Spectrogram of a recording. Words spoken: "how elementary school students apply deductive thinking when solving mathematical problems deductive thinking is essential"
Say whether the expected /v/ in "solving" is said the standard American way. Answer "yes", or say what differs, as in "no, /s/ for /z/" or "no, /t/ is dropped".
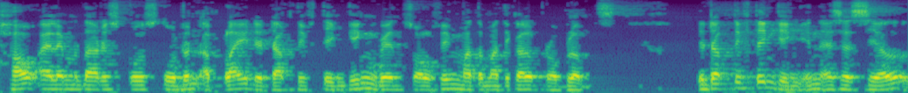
no, /f/ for /v/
